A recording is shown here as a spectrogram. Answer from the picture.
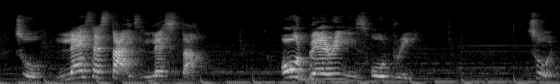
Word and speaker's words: Leicester: as written it would probably be a different pronunciation so let's start is lester all berry is obri so you know everything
